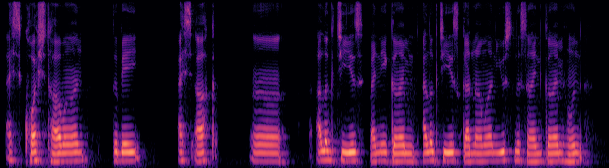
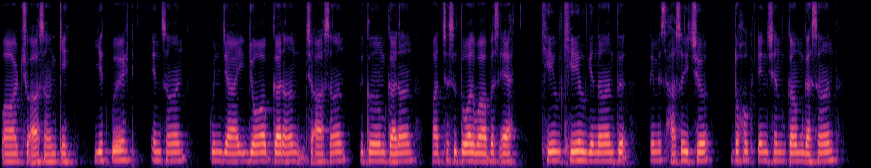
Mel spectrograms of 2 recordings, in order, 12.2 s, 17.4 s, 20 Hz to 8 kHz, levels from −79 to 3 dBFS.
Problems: constant background noise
